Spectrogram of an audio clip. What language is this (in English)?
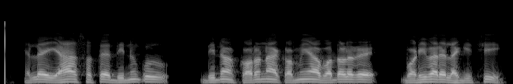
Odia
